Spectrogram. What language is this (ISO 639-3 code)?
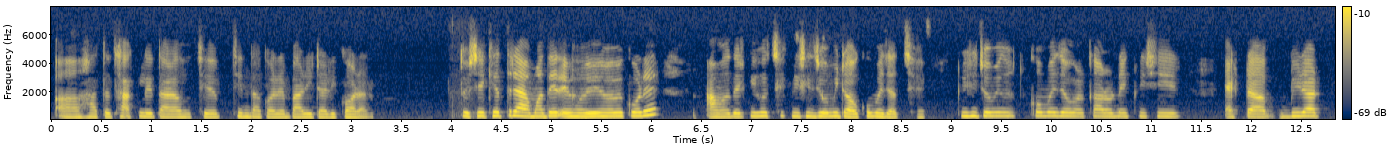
ben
